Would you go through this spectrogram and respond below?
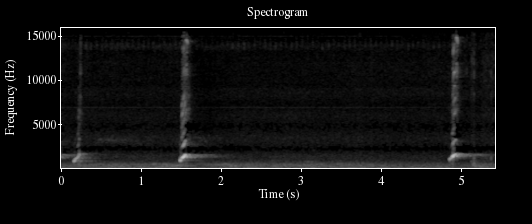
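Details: Lhasa Apso puppy having a nightmare: three brief, thin whistled squeaks, each dropping quickly in pitch, spaced about one and a half to three seconds apart, over near silence.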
